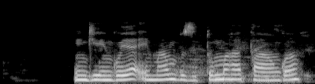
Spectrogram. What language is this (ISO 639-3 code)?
kin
